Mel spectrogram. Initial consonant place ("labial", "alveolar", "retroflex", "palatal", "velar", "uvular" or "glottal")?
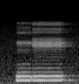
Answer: velar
